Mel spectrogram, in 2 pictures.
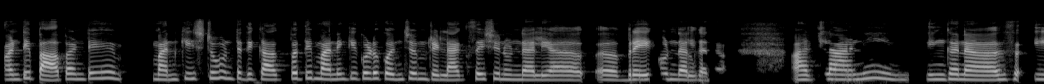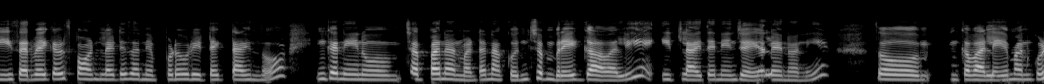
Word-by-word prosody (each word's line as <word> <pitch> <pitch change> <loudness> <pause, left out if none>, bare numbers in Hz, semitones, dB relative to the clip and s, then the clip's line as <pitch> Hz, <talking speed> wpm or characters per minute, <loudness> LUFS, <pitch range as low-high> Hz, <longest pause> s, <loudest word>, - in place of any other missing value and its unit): అంటే, 230 +4 -2 0.2
పాపంటే 245 +6 +1 0.6
మనకిష్టవుంటది. 265 +3 -3
కాకపోతే, 230 +5 -1
మనకి 245 +2 0
కూడా 270 0 +2
కొంచెం 250 +2 -2 0.2
రిలాక్సేషనుండాలి. 215 0 -1
ఆహ్, 205 -1 -1 0.2
ఆహ్, 210 -1 0
బ్రేకుండాలి 225 -1 +2
గదా! 190 - -7 0.8
అట్లా 220 +2 -2 0.2
అని, 250 +6 -6 0.6
ఇంక 230 +1 -3
నాస్ 210 +1 +2 0.3
ఈ - - 0 0.2
సర్వైకల్ 230 +3 +5
స్పాండిలైటిస్ 240 -1 -1
అని 230 -1 -6
ఎప్పుడో 230 +2 -4
డిటెక్టయిందో, 220 0 -1 0.5
ఇంక 255 - -1
నేనూ 230 -1 0 0.4
చెప్పాననమాట, 245 -5 +4
నాకు 220 -1 -1
కొంచెం 240 +6 -1
బ్రేక్ 210 +1 +4
గావాలీ. 200 - +2 0.3
ఇట్లా 225 0 0
అయితే 210 +2 -1
నేను 215 0 -4
జెయ్యలేను 210 0 +1
అని. 195 +8 -10 0.6
సో, 240 - +3 0.7
ఇంక 220 - -7
వాళ్ళేమనుకుంటే 225 +3 +2
225 Hz, 105 wpm, -24 LUFS, 215-245 Hz, 0.8 s, సర్వైకల్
